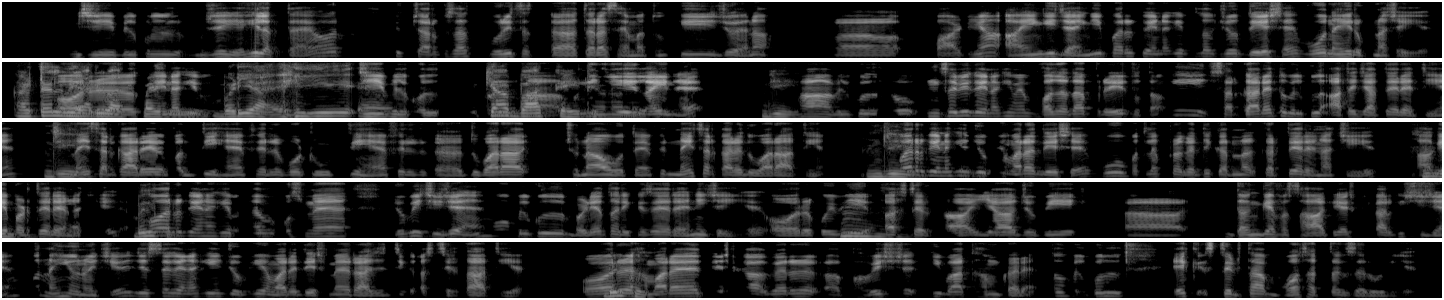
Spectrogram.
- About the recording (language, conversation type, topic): Hindi, unstructured, क्या आपको लगता है कि राजनीतिक अस्थिरता की वजह से भविष्य अनिश्चित हो सकता है?
- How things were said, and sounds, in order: laughing while speaking: "है"; tapping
